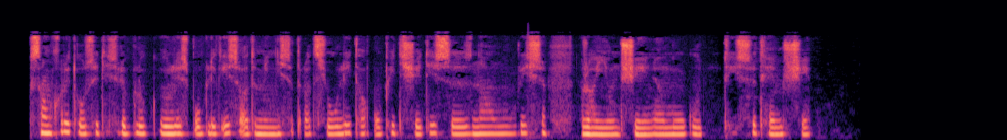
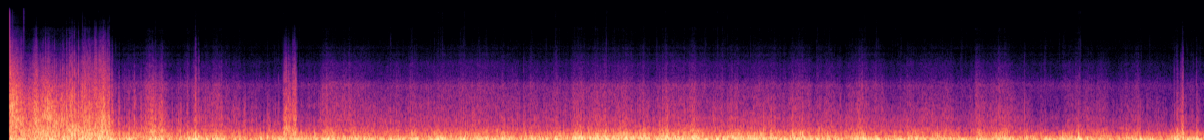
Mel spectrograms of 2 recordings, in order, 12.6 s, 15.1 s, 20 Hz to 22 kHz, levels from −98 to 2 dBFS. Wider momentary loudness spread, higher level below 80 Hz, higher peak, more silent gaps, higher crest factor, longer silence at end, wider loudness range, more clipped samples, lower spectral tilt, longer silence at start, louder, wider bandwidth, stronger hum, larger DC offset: first, 9 LU vs 6 LU; second, -70 dBFS vs -12 dBFS; second, -4 dBFS vs 0 dBFS; neither; first, 18 dB vs 10 dB; first, 2.45 s vs 0 s; about the same, 6 LU vs 4 LU; neither; second, -4 dB/octave vs -11 dB/octave; first, 0.35 s vs 0.1 s; second, -21 LUFS vs -14 LUFS; first, 8 kHz vs 3.9 kHz; neither; neither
